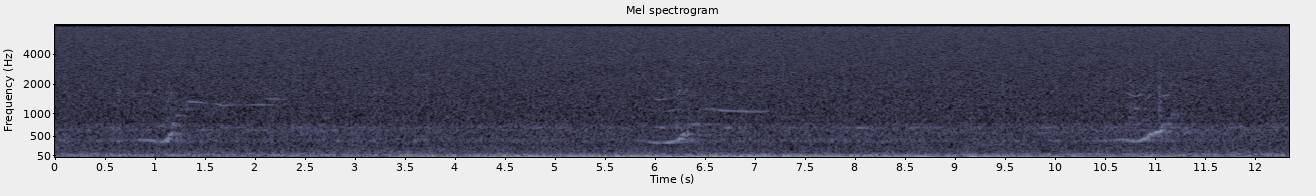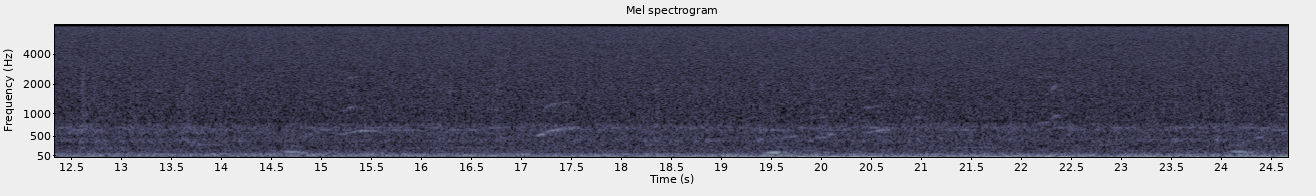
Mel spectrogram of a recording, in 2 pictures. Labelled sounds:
1.3	1.8	humpback whale, 1.1 to 1.4 kHz
6.5	7.1	humpback whale, 0.99 to 1.2 kHz
17.2	17.5	humpback whale, 1.1 to 1.3 kHz
22.2	22.4	humpback whale, 0.80 to 0.99 kHz

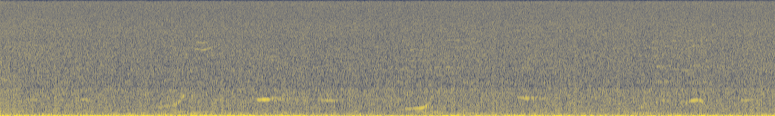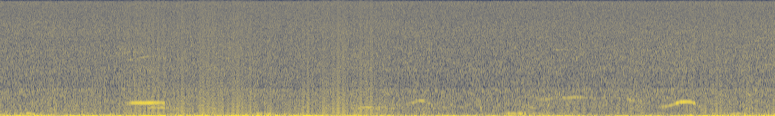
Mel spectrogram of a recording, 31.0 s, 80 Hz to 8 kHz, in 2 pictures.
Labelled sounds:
4.0	4.3	humpback whale, 2.0 to 2.4 kHz

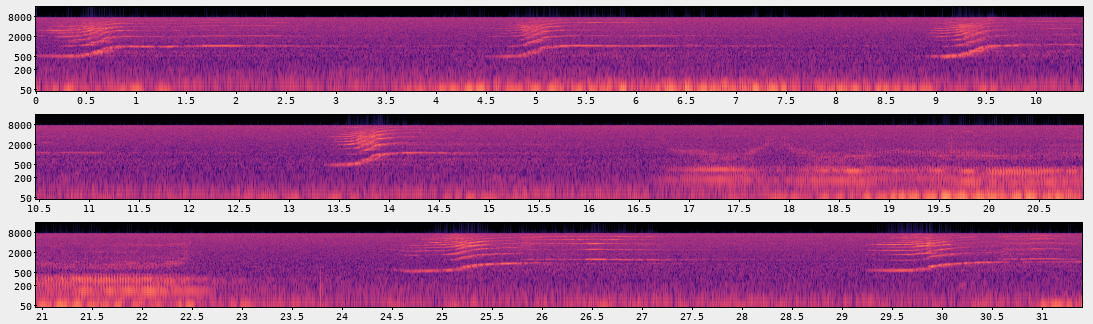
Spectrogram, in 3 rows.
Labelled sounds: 0.0	2.9	humpback whale, 0.80 to 7.3 kHz
4.5	6.3	humpback whale, 0.80 to 6.5 kHz
8.9	10.5	humpback whale, 0.80 to 6.0 kHz
13.4	14.8	humpback whale, 0.80 to 7.0 kHz
16.8	17.2	humpback whale, 1.2 to 1.5 kHz
18.5	19.3	humpback whale, 0.80 to 1.5 kHz
19.9	20.1	humpback whale, 0.80 to 1.1 kHz
22.3	22.5	humpback whale, 0.93 to 1.4 kHz
24.6	27.2	humpback whale, 0.80 to 7.7 kHz
29.2	31.4	humpback whale, 0.80 to 6.4 kHz

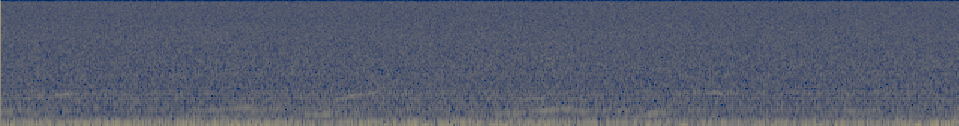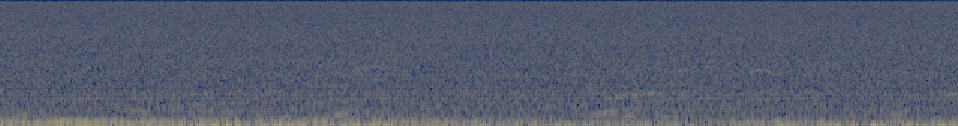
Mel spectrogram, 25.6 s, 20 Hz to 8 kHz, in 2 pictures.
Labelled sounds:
17.6	17.9	humpback whale, 1.5 to 1.7 kHz
22.8	23.1	humpback whale, 1.3 to 1.5 kHz

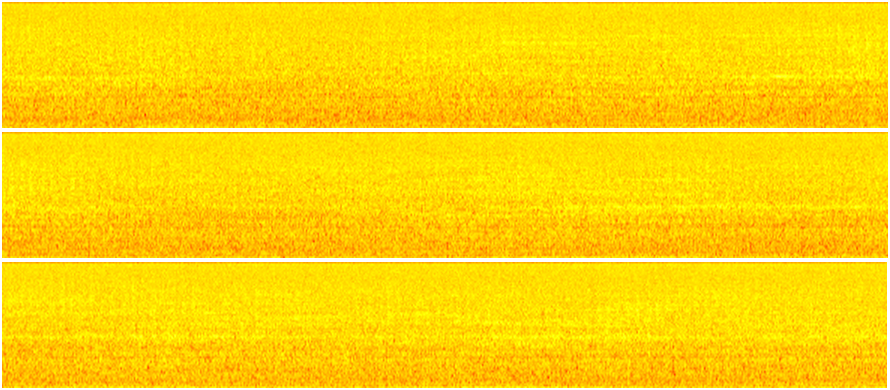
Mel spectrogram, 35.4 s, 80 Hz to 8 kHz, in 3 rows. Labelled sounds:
6.7	6.9	vessel noise, 2.9 to 3.1 kHz

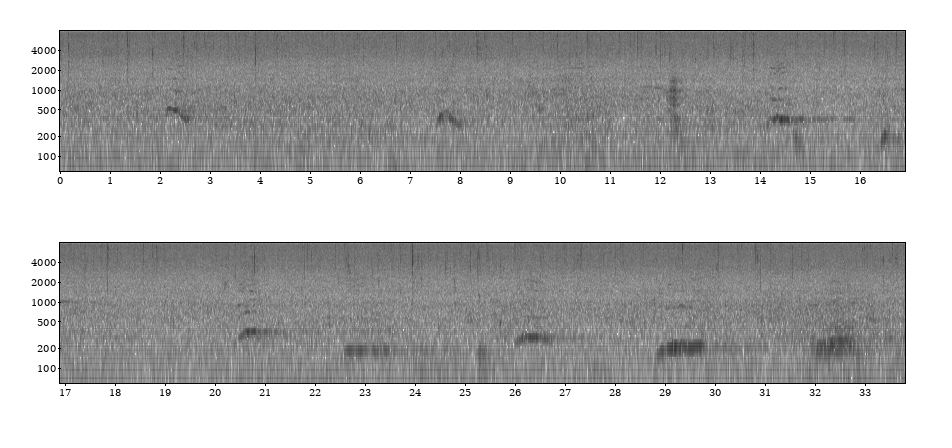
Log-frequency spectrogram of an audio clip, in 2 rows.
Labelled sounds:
12.1	12.3	humpback whale, 0.88 to 1.1 kHz
16.8	17.1	humpback whale, 0.94 to 1.1 kHz

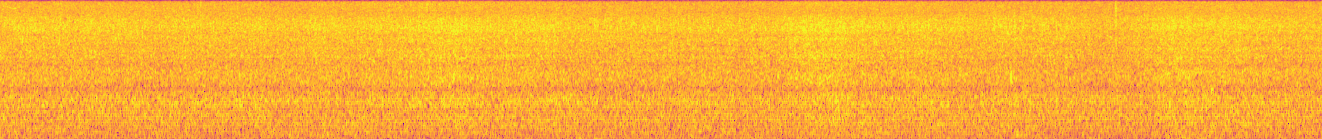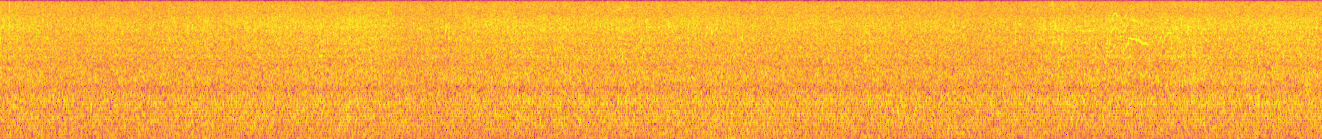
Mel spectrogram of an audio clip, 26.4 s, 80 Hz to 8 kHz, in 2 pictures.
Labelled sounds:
24.5	24.7	killer whale, offshore, 3.0 to 3.5 kHz

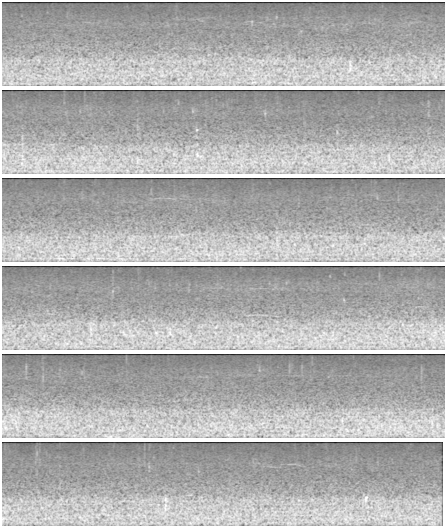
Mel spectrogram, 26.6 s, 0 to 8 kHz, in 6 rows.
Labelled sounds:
10.4	10.6	Pacific white-sided dolphin, 3.6 to 3.8 kHz
15.7	16.0	Pacific white-sided dolphin, 1.2 to 1.3 kHz
25.0	25.2	Pacific white-sided dolphin, 3.2 to 3.5 kHz

